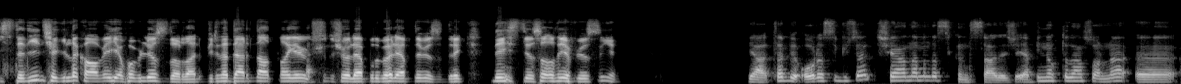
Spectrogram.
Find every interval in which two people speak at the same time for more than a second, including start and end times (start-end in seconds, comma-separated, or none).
none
